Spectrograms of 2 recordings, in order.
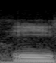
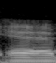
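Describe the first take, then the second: First: The vowel is a long 'ee' sound. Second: The vowel is a short open 'eh' sound. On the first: This is how English says the letter. "in English it's E" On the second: This is how other languages say the letter. "for every other language it's like eh"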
